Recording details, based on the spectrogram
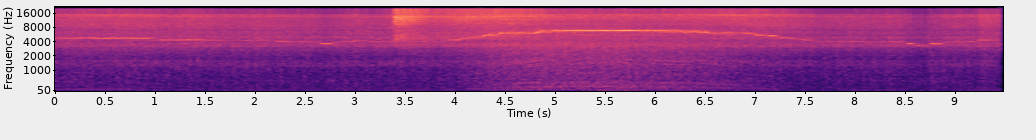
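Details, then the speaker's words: Nissan Pathfinder idling after injector work: a thin high whistle rises and falls over a steady engine note. Owner says it still has a bunch of vacuum leaks; the exact source is not confirmed. "there's a major league i didn't even get that yet you can hear like that hardcore whistling you guys know what that is"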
